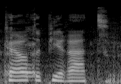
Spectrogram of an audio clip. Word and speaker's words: Cœur de pirate: Laughing at me because I butchered the pronunciation again. – Cœur de pirate. – Excellent, de pirate, yeah.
